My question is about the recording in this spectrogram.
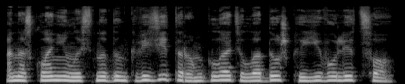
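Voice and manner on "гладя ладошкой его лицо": plain reading voice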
